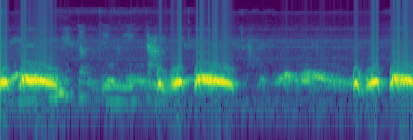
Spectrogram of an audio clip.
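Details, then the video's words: After sunbathing, a spotted dove coos repeatedly in soft, low, throaty phrases, with short clipped notes leading into a drawn-out coo. Faint chirps are heard in the background. "burung tekukur gacor setelah penjemuran"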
